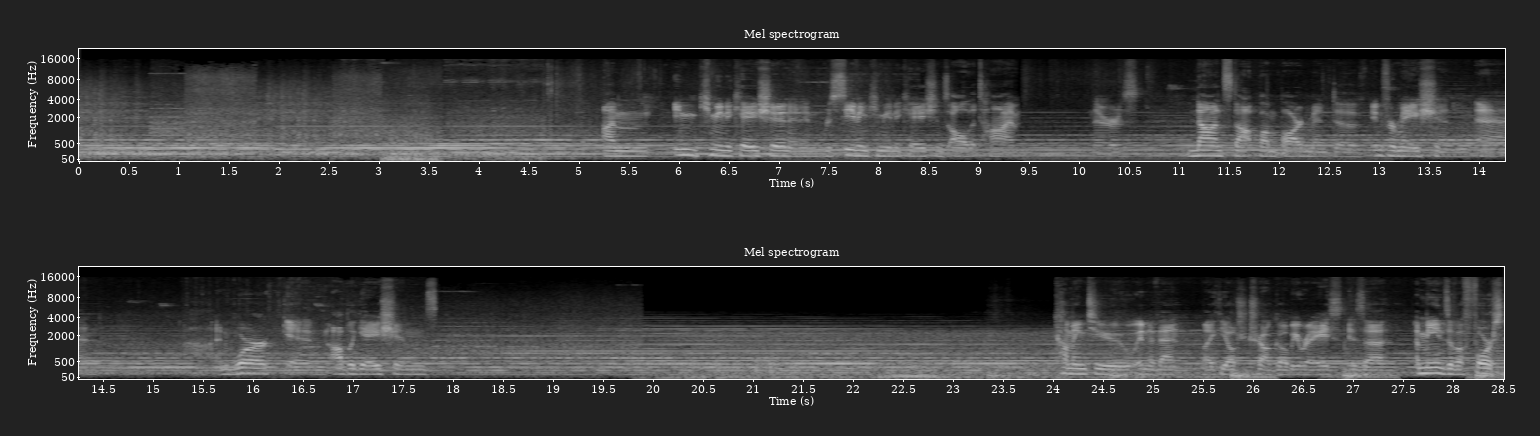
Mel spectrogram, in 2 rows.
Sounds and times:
Music: 0:00.0 - 0:28.5
Speech: 0:05.2 - 0:09.4, 0:10.2 - 0:14.5, 0:15.3 - 0:17.8, 0:24.0 - 0:28.5.

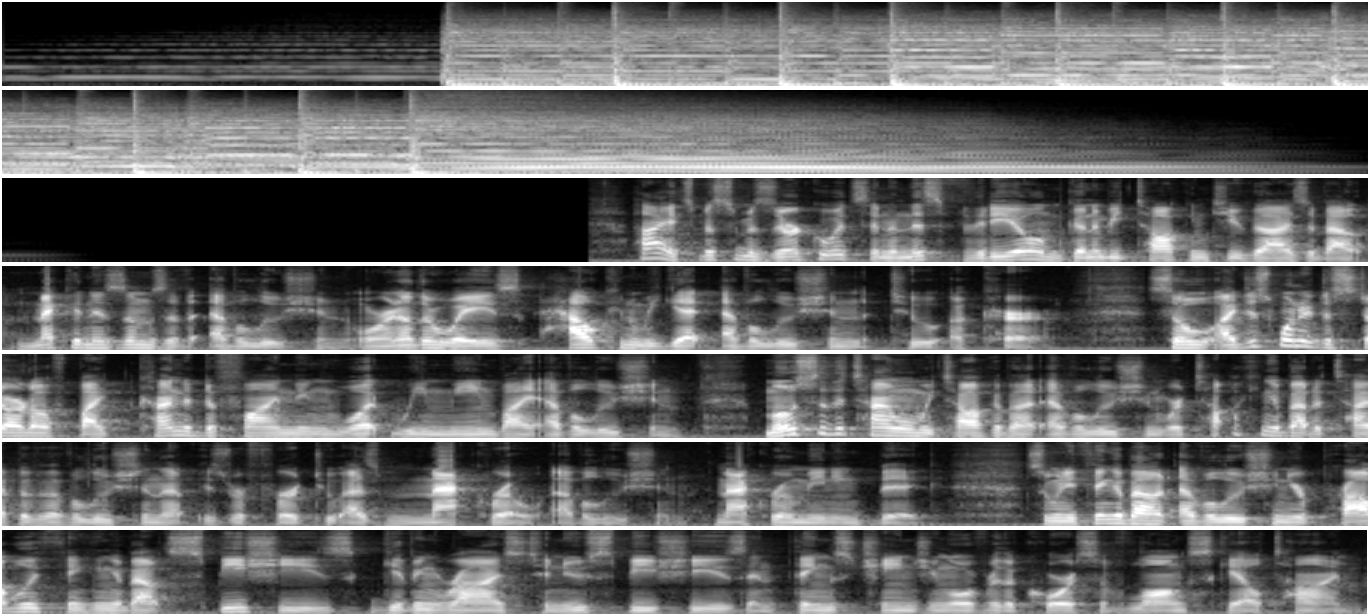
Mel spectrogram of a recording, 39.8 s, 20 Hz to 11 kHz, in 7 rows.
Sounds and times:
Speech: 0:14.0 - 0:39.8.

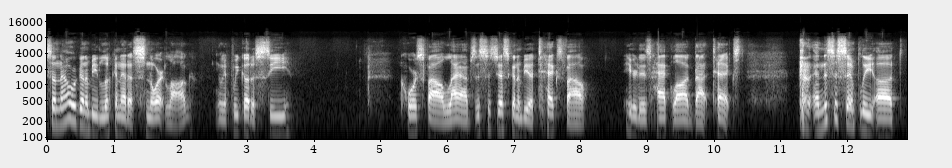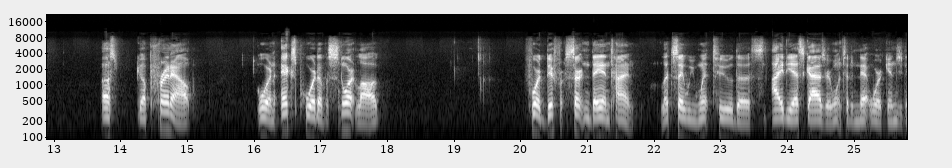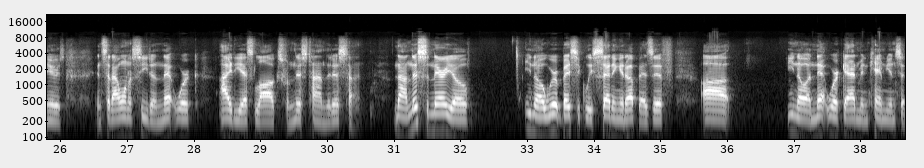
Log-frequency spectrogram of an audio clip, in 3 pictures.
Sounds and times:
Speech: 0:00.0 - 0:03.7, 0:05.3 - 0:08.1, 0:08.7 - 0:10.5, 0:11.3 - 0:12.8, 0:13.8 - 0:15.1, 0:16.0 - 0:17.9, 0:20.1 - 0:32.2, 0:32.9 - 0:36.1, 0:36.9 - 0:38.6.

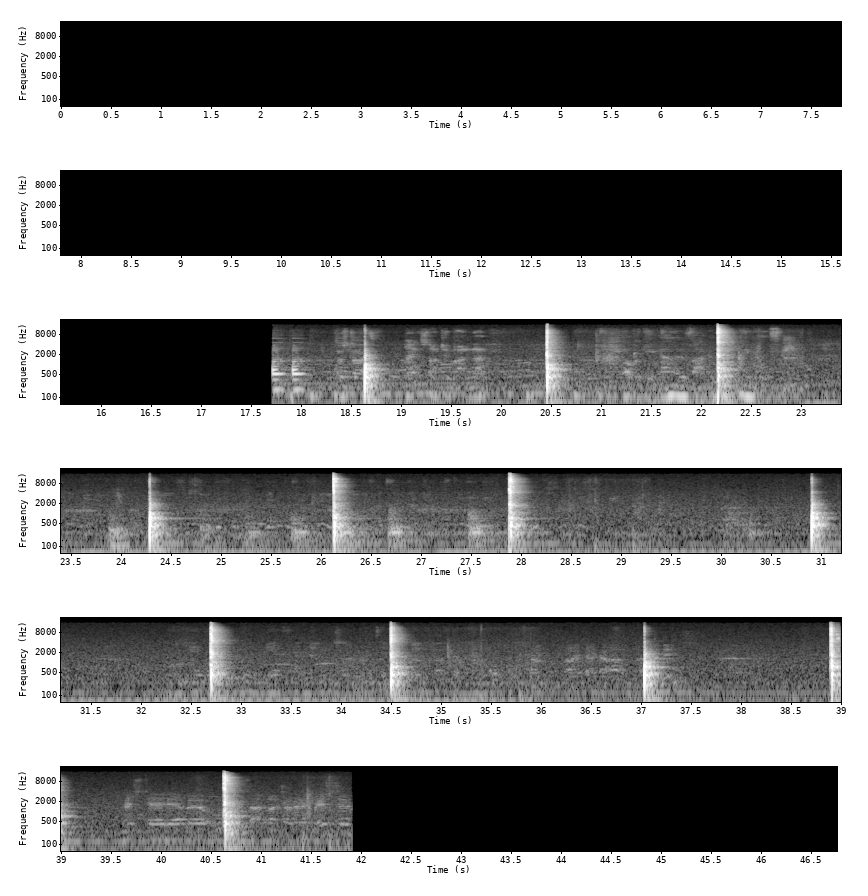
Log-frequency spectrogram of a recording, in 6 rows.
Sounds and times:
Inside, small room: 0:17.7 - 0:42.0.

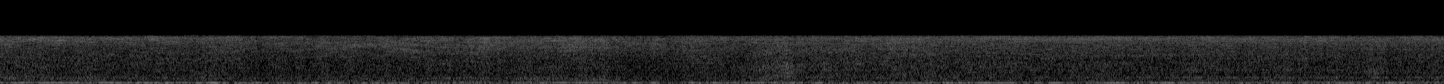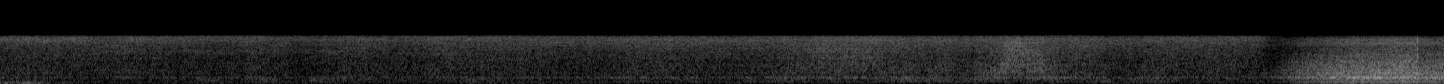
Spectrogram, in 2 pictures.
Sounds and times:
Hiss: 0:00.0 - 0:28.8.

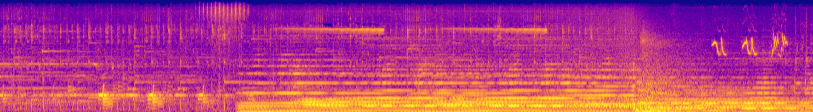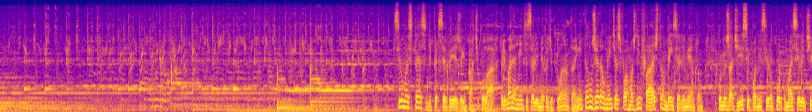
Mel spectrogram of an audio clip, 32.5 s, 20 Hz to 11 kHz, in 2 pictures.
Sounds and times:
Insect: 0:00.0 - 0:13.1
Music: 0:00.0 - 0:32.5.

